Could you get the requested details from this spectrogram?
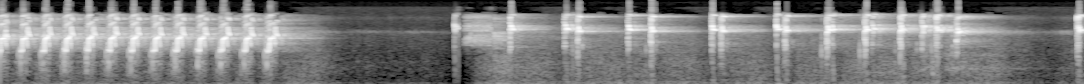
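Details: Lovebird song from a master recording for training birds: a quick burst of about ten shrill chattering notes, a pause of under a second, then irregular sharp high chirps in uneven clusters.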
